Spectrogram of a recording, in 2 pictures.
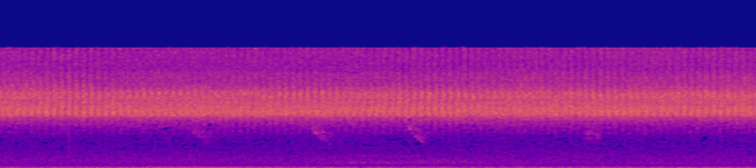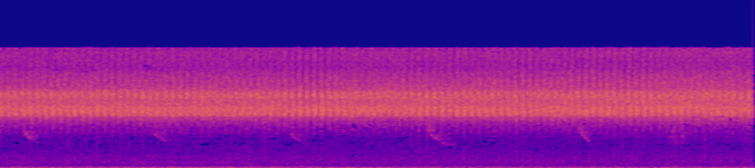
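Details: An unbroken shrill trill from crickets at night fills the whole stretch, with faint brief descending flicks recurring roughly every second.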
